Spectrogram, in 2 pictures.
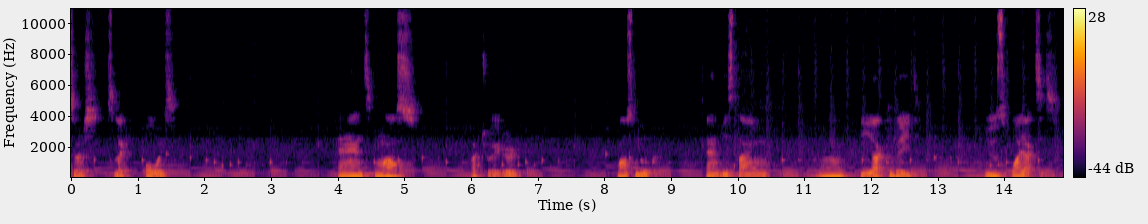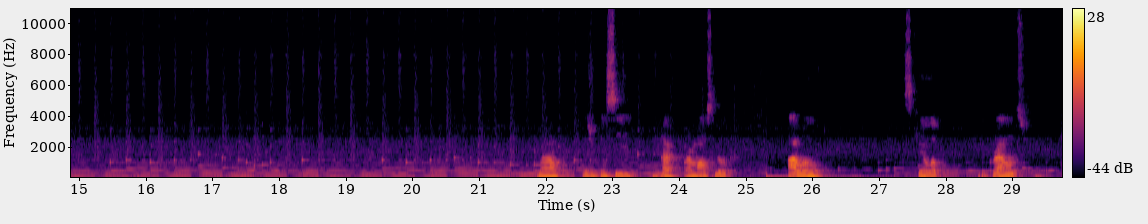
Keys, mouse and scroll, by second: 21.0 p, 26.9 s.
